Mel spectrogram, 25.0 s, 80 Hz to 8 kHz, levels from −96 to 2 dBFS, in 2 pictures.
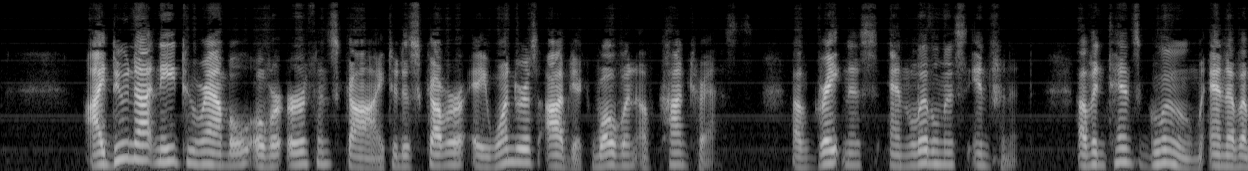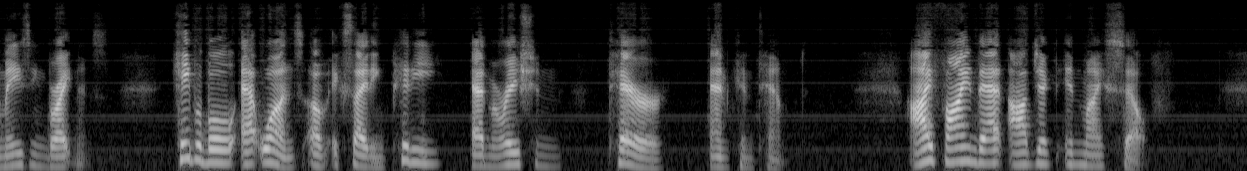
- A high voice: No, medium, 155 Hz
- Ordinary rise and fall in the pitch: Yes, average, 3.8 semitones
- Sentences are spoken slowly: Yes, slow, 105 wpm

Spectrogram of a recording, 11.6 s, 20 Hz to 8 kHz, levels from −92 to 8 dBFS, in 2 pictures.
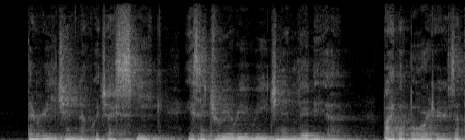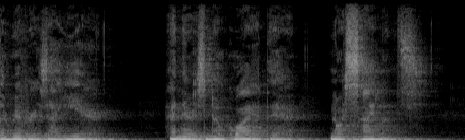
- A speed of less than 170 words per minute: Yes, average, 140 wpm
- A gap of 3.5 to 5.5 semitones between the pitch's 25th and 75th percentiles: No, average, 2.8 semitones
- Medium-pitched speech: No, very low, 85 Hz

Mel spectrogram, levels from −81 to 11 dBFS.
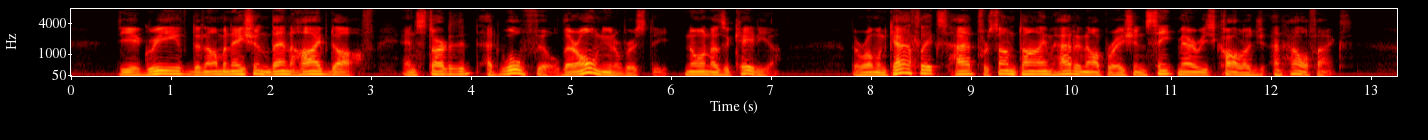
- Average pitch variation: Yes, average, 4.1 semitones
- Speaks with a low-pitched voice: Yes, low, 120 Hz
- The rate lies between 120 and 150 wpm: Yes, average, 140 wpm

